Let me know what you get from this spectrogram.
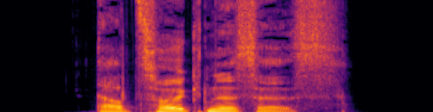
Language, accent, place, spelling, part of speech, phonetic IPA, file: German, Germany, Berlin, Erzeugnisses, noun, [ɛɐ̯ˈt͡sɔɪ̯knɪsəs], De-Erzeugnisses.ogg
- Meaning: genitive singular of Erzeugnis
